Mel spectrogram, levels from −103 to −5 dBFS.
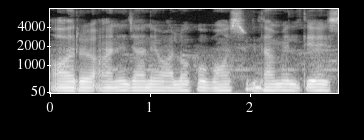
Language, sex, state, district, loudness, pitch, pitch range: Hindi, male, Chhattisgarh, Jashpur, -13 LUFS, 110 Hz, 105-110 Hz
